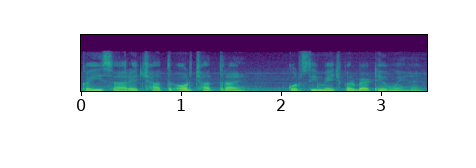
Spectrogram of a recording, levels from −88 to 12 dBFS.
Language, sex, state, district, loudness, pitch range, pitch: Hindi, male, Uttar Pradesh, Lalitpur, -16 LUFS, 95-110 Hz, 105 Hz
